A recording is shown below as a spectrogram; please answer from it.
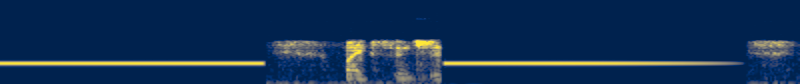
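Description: A steady, single-pitched censor beep blanking out the caller's phone number and name in a played-back voicemail. It breaks off about a second in for a brief snatch of the caller's thin phone-line voice, then a second beep follows and fades out near the end.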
